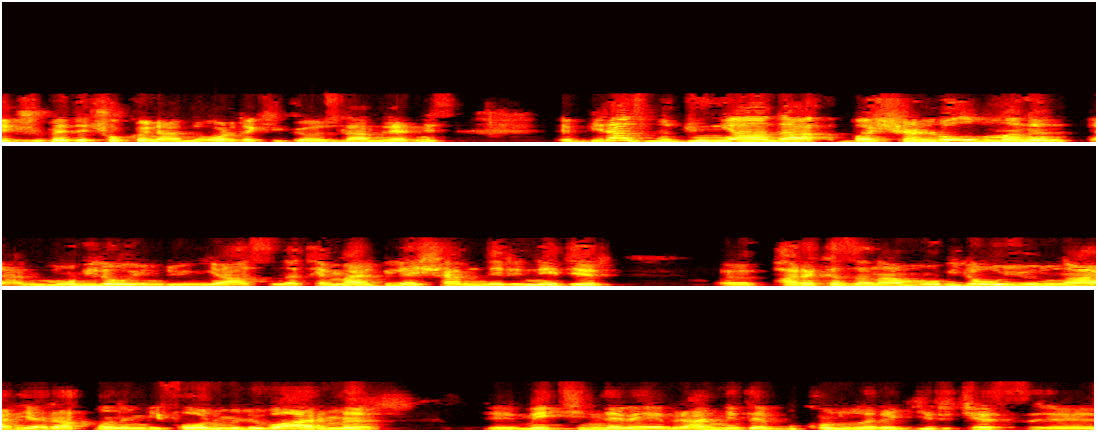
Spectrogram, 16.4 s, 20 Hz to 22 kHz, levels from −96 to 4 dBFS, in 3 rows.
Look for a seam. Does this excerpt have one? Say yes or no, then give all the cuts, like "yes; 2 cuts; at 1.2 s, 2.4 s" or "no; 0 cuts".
no; 0 cuts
